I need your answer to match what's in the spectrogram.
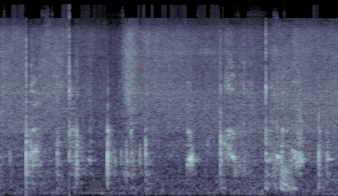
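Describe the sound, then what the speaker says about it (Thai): Glass noodles are stir-fried with sauce in a pan for a pork basil dish, with close scraping and stirring clacks from a utensil over a soft, steady sizzle and no talk. "ชุนมากครับแล้วก็ผัดเป็นเส้นครับ คลุกนะครับ กับน้ำซอสนะครับ"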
